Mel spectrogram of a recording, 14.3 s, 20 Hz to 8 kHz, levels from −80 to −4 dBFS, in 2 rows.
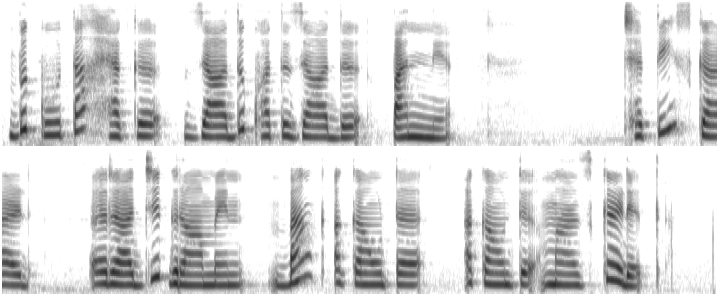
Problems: none marked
